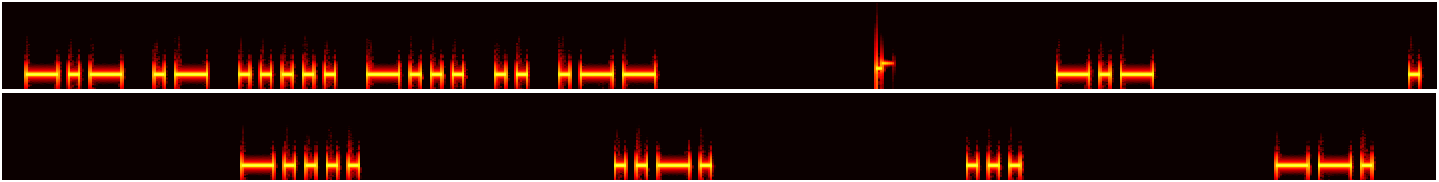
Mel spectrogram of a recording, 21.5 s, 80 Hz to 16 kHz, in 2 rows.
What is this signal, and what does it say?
Morse code, heard as a keyed tone, about 15 wpm, spaced as for 6 wpm, 700 Hz. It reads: KA5BIW KE6FSG
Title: USA Call Signs - 6 Characters - 8x Character Spacing - 15wpm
